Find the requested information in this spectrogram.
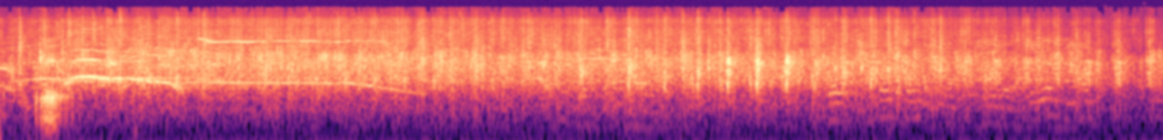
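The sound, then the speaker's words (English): A crowd breaks into sustained applause, a dense steady patter of clapping that holds at an even loudness for over ten seconds, with a few cheers and whoops mixed in early on. “they deserve a round of applause, too.”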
